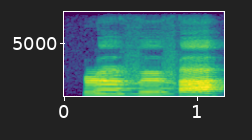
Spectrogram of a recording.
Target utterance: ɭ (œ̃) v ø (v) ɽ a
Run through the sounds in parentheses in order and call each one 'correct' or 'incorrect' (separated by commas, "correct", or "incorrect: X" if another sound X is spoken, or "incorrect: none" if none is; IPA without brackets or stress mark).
correct, correct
